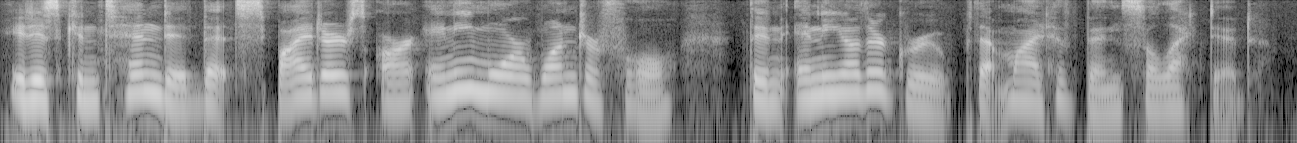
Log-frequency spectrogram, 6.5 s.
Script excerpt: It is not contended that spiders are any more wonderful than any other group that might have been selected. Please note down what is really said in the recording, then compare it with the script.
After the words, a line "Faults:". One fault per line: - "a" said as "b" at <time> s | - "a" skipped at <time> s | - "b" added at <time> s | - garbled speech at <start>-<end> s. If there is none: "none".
It is contended that spiders are any more wonderful than any other group that might have been selected.
Faults:
- "not" skipped at 0.3 s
